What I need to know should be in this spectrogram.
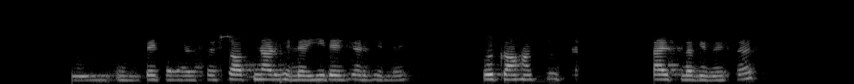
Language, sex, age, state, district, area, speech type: Maithili, female, 30-45, Bihar, Madhubani, rural, conversation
